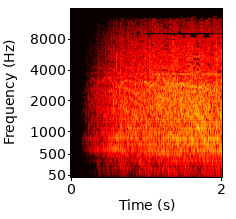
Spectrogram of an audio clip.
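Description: Studio audience applauding, fading in over the first half second and then holding steady.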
